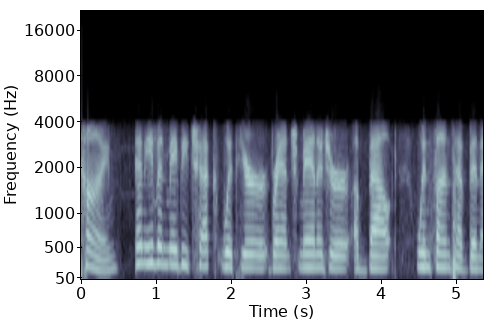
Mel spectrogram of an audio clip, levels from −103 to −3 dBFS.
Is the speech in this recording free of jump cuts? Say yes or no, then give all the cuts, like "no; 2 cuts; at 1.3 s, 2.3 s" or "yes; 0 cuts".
yes; 0 cuts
